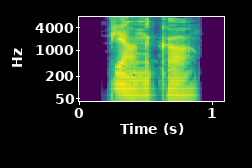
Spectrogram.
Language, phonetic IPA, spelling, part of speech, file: Polish, [ˈpʲjãnka], pianka, noun, Pl-pianka.ogg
